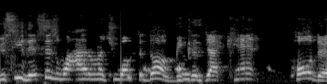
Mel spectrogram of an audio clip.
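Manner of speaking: yelling. Retelling scolding Seth after the dog pulled him over, retelling a yell. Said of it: "Now I'm yelling in the neighborhood".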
